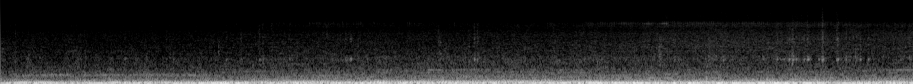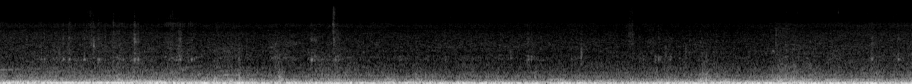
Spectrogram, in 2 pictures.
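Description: Low, steady rumble of a car driving slowly, heard from inside the cabin: engine and tyre noise on a rough street.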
